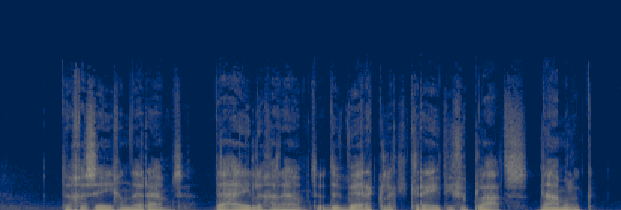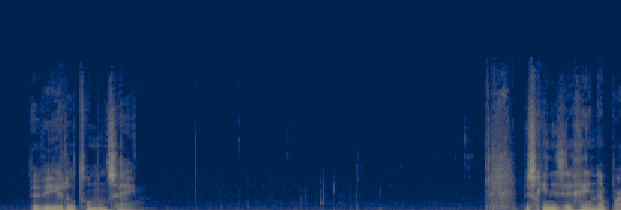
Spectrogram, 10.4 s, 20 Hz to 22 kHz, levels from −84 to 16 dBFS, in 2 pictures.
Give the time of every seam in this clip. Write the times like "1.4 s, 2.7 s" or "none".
5.2 s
